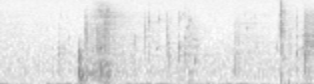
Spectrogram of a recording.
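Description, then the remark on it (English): A person takes a quick sip of water, with soft wet slurping and squishy mouth sounds over about a second and a half, and no talking. “I need to have a drink of water.”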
